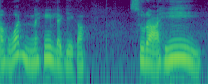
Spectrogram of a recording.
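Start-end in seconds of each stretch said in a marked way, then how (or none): 2.0-3.0 सुराही said slowly with a long "heee"; long final vowel. Shown as a demonstration. Teacher lengthens the last syllable to show pupils, drawn out. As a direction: stretch out the ही at the end of सुराही. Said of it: "आराम से आप लंबा भी बोलेंगे".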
